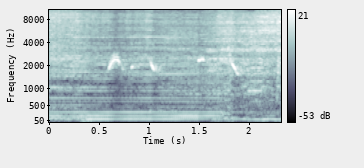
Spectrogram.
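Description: Live band of electric guitar, electric bass and drum kit playing: the bass holds long low notes while the electric guitar plays a few short, high bent notes that rise and fall, with only light drumming.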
